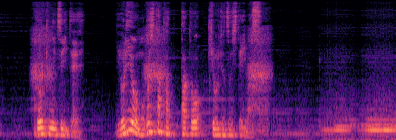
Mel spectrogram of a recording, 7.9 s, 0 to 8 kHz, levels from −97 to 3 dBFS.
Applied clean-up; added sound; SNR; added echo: neural separator model SepFormer DNS4.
